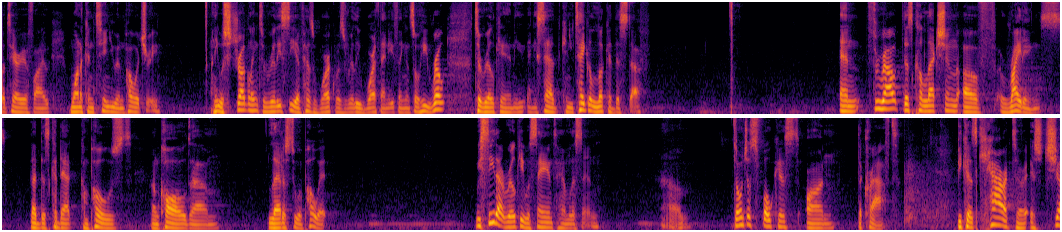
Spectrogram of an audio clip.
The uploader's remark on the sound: Recorded live on Sunday, February 6, 2022, at New Providence Community Church.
